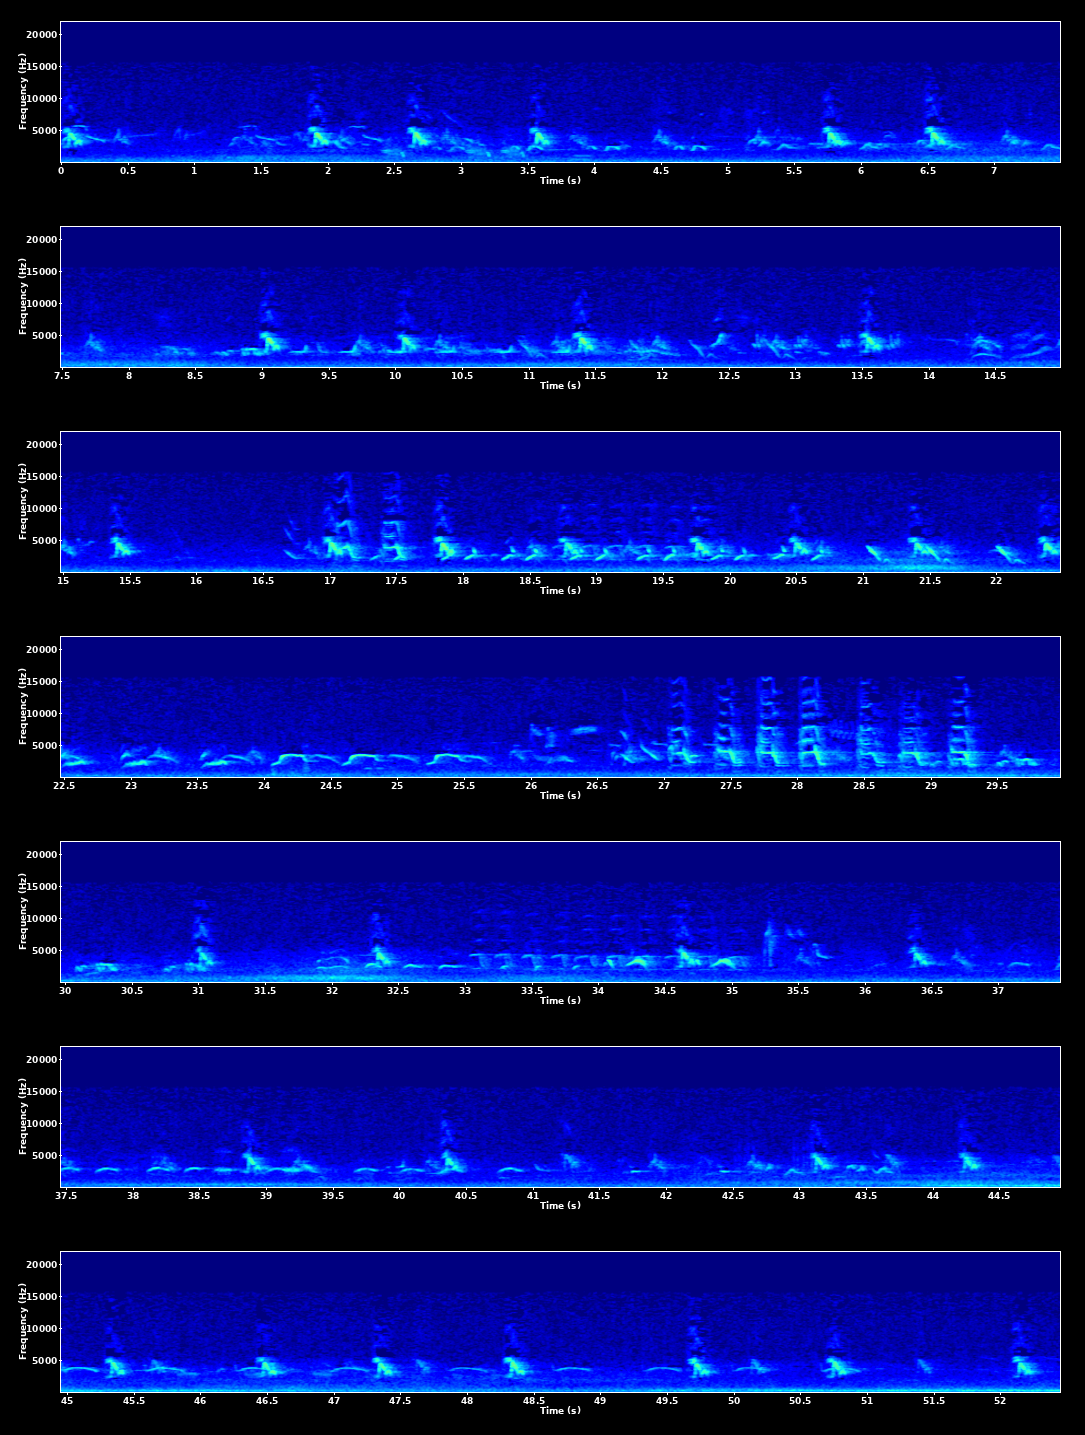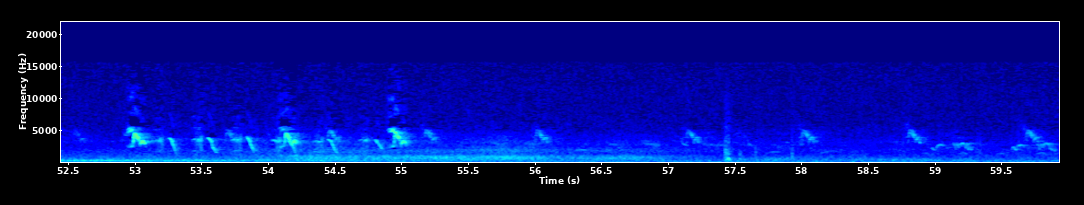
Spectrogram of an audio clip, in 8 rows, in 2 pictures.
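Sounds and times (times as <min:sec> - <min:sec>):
birds chirping and trilling: 0:00.0 - 0:16.0, 0:16.6 - 0:31.2, 0:31.9 - 0:59.9
waves washing: 0:18.7 - 0:24.2, 0:28.2 - 0:34.9, 0:51.6 - 0:59.5.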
